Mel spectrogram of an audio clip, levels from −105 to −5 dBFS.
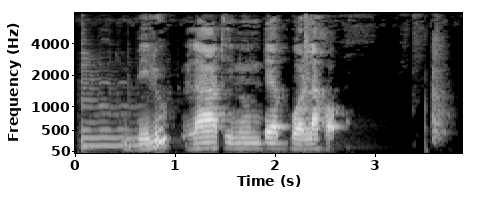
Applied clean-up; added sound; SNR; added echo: classical method spectral subtraction.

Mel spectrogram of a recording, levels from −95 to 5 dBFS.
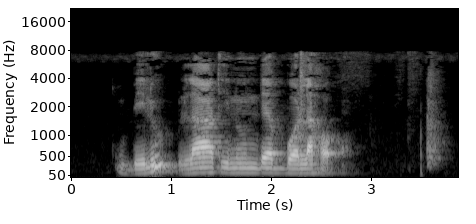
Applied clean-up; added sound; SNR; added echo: none; none; none; none.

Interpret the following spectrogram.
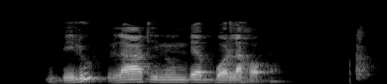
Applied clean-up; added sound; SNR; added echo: neural mask model Resemble Enhance denoiser.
